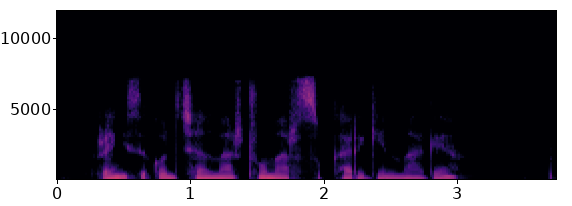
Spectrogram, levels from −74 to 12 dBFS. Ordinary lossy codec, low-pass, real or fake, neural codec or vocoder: none; 7.2 kHz; fake; codec, 16 kHz, 0.7 kbps, FocalCodec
